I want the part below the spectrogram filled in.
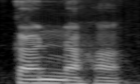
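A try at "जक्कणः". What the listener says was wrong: So this is ana, not na, ana.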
